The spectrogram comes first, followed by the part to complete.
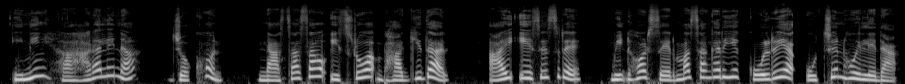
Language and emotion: Santali, surprised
